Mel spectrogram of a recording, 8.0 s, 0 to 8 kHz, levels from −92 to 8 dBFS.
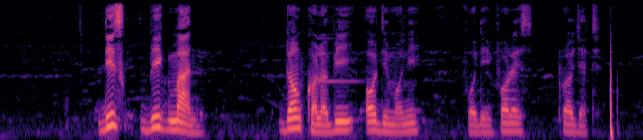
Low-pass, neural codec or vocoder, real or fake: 7.2 kHz; none; real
